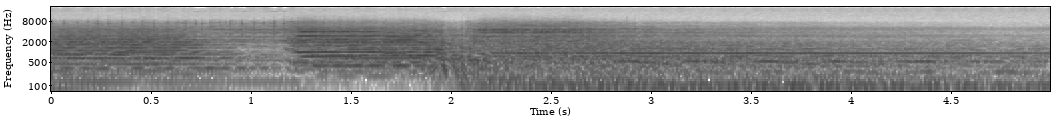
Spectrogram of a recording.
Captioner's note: none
